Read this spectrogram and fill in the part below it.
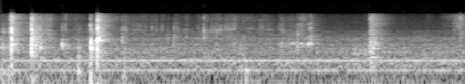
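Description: Foil wrapping crinkles and tears as a card pack is opened.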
